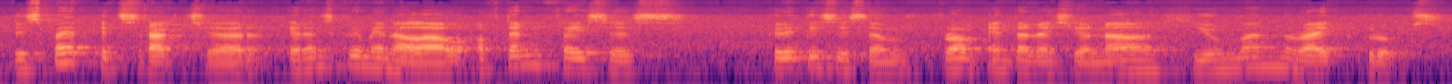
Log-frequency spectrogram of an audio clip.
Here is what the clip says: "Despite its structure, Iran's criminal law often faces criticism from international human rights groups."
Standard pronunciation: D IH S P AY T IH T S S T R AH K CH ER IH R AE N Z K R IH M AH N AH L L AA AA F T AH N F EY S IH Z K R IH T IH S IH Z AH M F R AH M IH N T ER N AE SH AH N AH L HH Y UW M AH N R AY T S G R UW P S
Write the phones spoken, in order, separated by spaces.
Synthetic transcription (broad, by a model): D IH S P AY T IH T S S T R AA K CH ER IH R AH N S K R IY M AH N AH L L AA AA F T AH N F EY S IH S K R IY T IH S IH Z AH M F R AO M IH N T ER N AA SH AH N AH L HH Y UW M AH N R AY T G R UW P S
